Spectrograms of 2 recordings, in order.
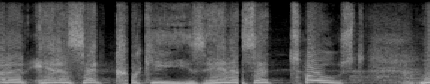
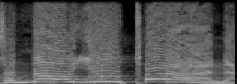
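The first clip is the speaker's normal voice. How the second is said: Italian uncle; 7 semitones higher, much slower than usual. Retold or imitated. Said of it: "He goes".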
